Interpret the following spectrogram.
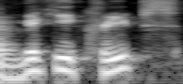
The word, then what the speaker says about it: Vicky Krieps: from luxembourg so yeah vicky creeps i believe is how they pronounce it on critically acclaimed and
